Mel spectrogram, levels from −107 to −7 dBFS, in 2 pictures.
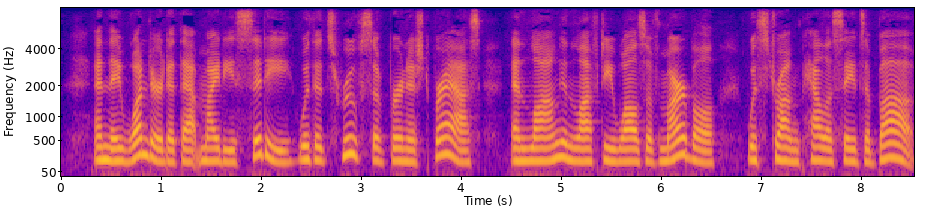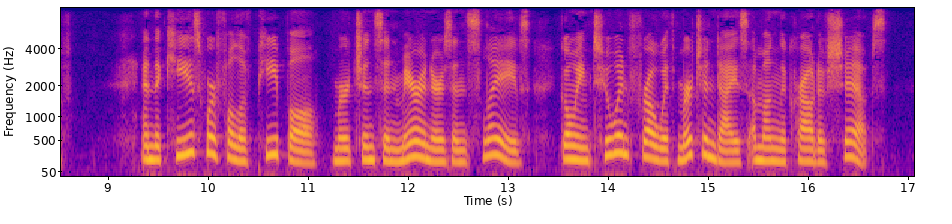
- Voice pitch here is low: No, medium, 185 Hz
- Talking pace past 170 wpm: No, average, 165 wpm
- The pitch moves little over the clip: No, average, 4.2 semitones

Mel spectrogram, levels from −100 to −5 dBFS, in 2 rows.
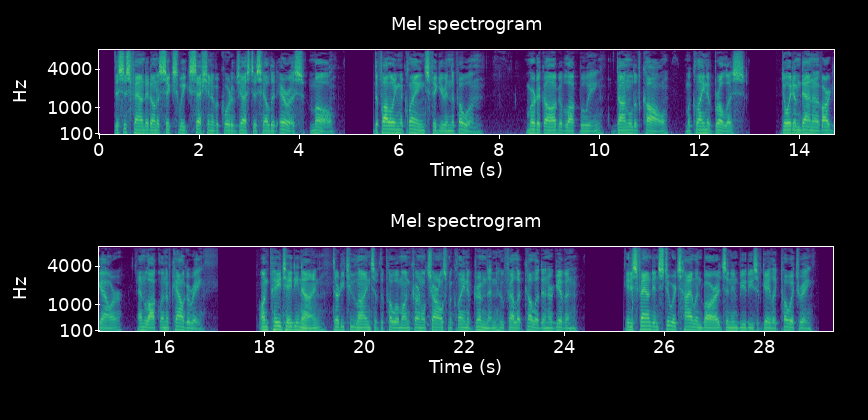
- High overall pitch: No, low, 105 Hz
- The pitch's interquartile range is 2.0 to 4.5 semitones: Yes, average, 2.7 semitones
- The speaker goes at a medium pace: Yes, average, 155 wpm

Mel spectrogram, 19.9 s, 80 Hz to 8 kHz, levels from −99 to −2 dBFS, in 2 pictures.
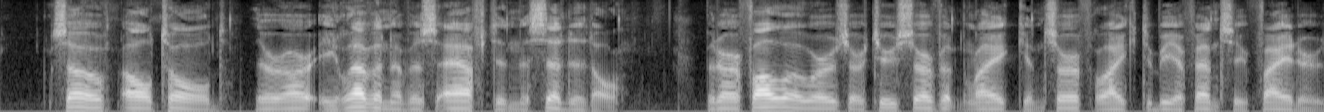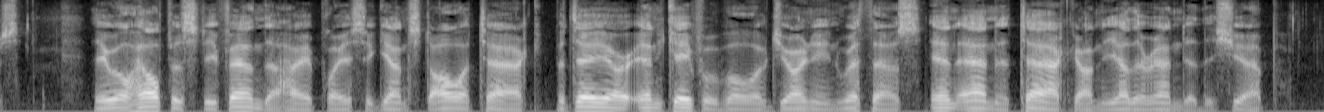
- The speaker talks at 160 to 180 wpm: Yes, average, 165 wpm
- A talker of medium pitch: No, very low, 90 Hz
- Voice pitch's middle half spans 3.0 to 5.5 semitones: Yes, average, 3.7 semitones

